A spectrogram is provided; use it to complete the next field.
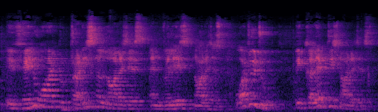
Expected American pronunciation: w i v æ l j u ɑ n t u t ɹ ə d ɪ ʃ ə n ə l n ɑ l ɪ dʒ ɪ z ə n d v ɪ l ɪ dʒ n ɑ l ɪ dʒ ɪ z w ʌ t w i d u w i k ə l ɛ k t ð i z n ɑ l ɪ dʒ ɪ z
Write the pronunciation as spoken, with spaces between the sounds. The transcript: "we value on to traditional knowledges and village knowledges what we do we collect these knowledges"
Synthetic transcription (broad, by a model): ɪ f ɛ j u ɑ n t u t ɹ ə d ɪ ʃ ə n ə l n ɑ l ɪ dʒ ɪ z ə n d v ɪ l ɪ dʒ n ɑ l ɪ dʒ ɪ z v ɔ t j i d u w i k ə l ɛ k t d i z n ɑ l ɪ dʒ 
